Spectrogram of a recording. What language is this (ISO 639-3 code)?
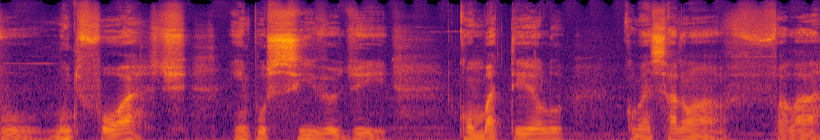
por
